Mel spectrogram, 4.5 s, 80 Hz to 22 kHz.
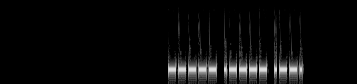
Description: Morse code, heard as a keyed tone, about 37 wpm, 700 Hz. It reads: 01P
